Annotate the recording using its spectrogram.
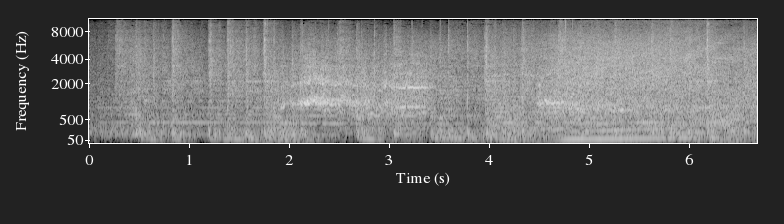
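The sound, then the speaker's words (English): A car engine roars loudly as tyres squeal and skid in drawn-out screeches, the motor climbing in pitch as the car tears away at speed, racing for a building's exit, making a tight 180 and a sharp right turn down an exit ramp. “He races for the exit. At one end of the building, he makes a tight 180 and hangs a sharp right down an exit ramp.”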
